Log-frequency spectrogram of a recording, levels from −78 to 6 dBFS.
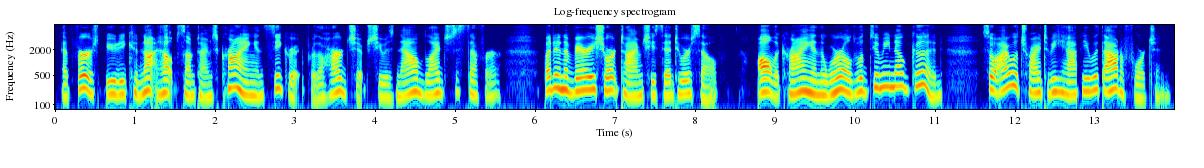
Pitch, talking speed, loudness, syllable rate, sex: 195 Hz, 215 wpm, -20 LUFS, 5.2 syllables/s, female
